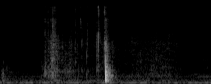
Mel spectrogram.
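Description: A book shuts with a soft thump.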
